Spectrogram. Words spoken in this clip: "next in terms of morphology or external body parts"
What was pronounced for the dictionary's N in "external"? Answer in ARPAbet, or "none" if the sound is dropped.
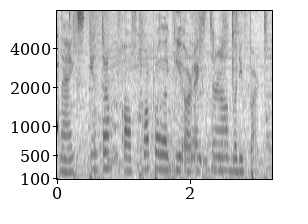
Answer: N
